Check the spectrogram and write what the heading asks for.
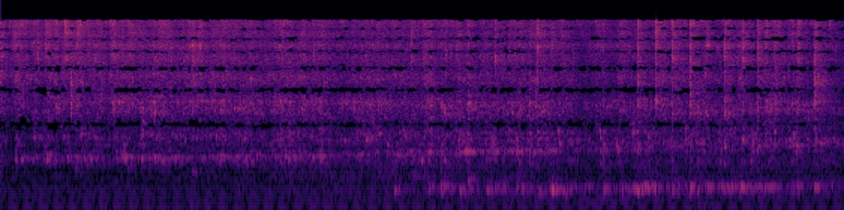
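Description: Water pouring from a plastic gallon jug into a glass jar in a steady splashing stream, growing louder and more uneven from about halfway.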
